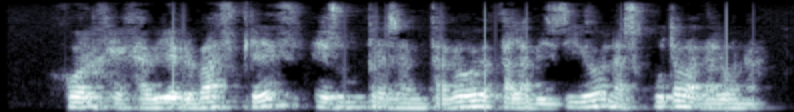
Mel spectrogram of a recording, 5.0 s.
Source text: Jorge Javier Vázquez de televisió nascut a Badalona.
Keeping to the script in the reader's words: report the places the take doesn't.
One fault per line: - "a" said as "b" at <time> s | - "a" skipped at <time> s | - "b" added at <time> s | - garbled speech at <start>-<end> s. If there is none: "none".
- "és un presentador" added at 2.0 s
